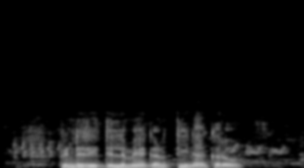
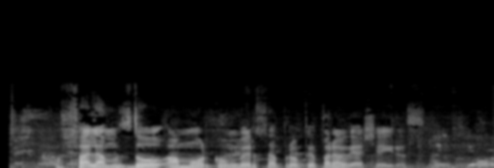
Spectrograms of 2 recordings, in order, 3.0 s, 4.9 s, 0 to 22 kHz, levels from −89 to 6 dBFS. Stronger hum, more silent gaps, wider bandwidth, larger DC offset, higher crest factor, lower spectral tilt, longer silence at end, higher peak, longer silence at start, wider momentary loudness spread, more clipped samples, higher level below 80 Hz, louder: neither; neither; second, 6.6 kHz vs 8.8 kHz; neither; second, 14 dB vs 22 dB; first, -8 dB/octave vs -5 dB/octave; first, 0.25 s vs 0 s; second, -10 dBFS vs -4 dBFS; first, 0.3 s vs 0.1 s; second, 6 LU vs 20 LU; neither; about the same, -64 dBFS vs -68 dBFS; about the same, -22 LUFS vs -24 LUFS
